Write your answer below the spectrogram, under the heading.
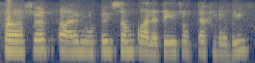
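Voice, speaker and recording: A woman's voice: a little high, steady tone, measured pace. A female student answering her teacher's question in class. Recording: dull lo-fi connection, faint noise.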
